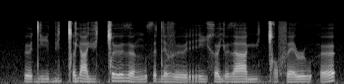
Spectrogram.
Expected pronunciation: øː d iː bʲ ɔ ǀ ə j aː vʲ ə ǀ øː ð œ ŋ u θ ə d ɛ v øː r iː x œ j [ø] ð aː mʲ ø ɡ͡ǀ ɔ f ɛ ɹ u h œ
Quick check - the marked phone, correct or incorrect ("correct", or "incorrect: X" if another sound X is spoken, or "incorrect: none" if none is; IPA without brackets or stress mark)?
correct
